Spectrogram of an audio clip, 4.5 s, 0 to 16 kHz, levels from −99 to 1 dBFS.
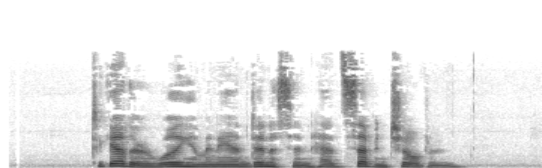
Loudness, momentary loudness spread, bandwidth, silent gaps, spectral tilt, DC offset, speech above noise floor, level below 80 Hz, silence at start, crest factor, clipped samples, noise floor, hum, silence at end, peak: -26 LUFS; 15 LU; 11.5 kHz; none; -4.5 dB/octave; under 0.1%; 39 dB; -78 dBFS; 0.75 s; 20 dB; under 0.1%; -66 dBFS; none; 0.65 s; -8 dBFS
